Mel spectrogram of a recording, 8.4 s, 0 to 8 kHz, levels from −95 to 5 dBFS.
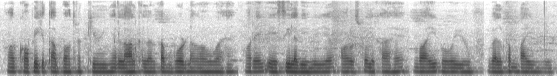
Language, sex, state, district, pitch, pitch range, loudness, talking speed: Hindi, male, Uttar Pradesh, Budaun, 110 Hz, 110-115 Hz, -26 LUFS, 200 wpm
